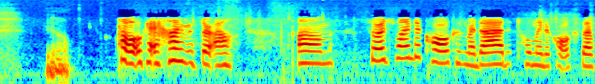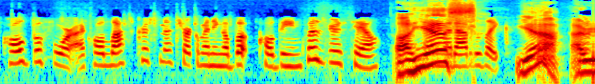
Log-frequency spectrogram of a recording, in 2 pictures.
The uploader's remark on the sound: We're opening up the phone lines today!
